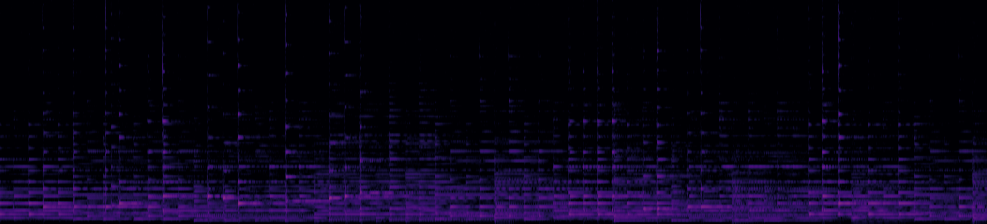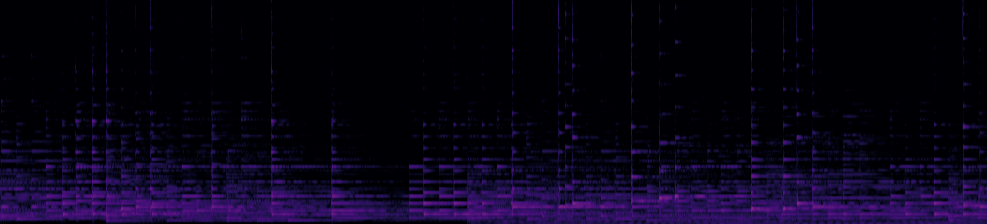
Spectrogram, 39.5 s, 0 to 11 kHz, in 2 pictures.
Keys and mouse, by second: 0.1 a, 0.4-0.7 middle drag, 1.1 alt+e, 4.1 ctrl+Tab, 4.6 click, 5.1 Tab, 5.4-5.7 middle drag, 5.9 a, 6.4 e, 8.5 Tab, 8.9 click, 9.5 middle click, 10.9 shift+a, 12.6 g, 13.8 s, 14.7 g, 15.8 g, 17.0 shift+middle click, 17.4 middle click, 18.3 g, 19.7 g, 20.9 g, 22.5-22.9 middle drag, 23.1 Tab, 23.9 middle drag, 24.4 middle click, 24.9 drag, 25.2 g, 27.5 click, 27.8 g, 29.2 middle drag, 29.7 shift+middle click, 30.4 e, 33.3 e, 36.8 click, 37.7 alt+shift+click.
